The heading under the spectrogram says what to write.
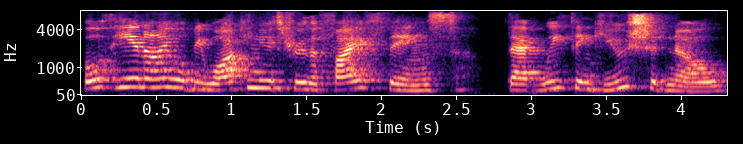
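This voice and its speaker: Lively intonation from a woman with a high pitch. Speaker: financial regulator. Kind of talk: conference presentation. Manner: loud; formal.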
